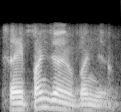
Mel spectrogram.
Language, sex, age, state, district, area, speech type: Sindhi, male, 30-45, Delhi, South Delhi, urban, conversation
